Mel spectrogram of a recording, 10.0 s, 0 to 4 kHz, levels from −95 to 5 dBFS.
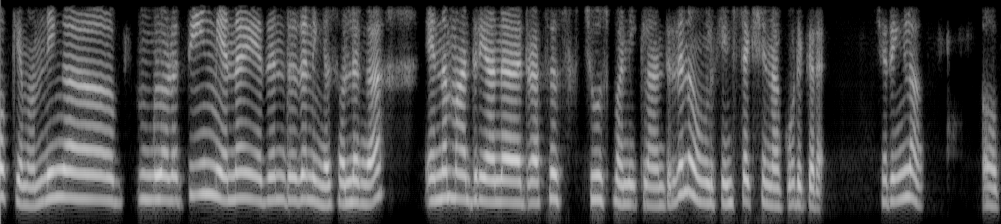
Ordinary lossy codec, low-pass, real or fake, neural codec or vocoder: none; 3.6 kHz; fake; codec, 24 kHz, 0.9 kbps, DualCodec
